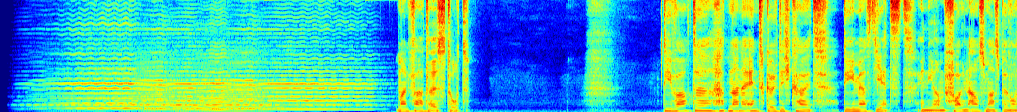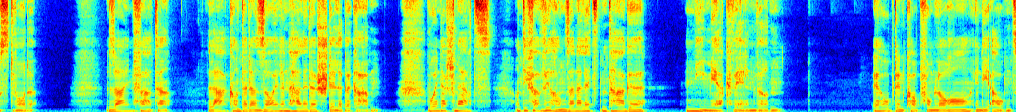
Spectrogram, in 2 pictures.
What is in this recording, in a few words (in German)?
Hörprobe emotional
